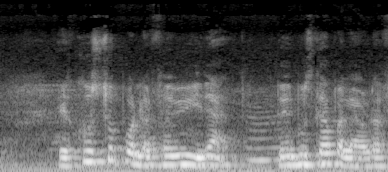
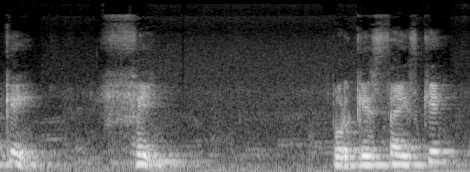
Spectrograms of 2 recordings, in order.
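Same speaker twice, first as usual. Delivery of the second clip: ordinary talk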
